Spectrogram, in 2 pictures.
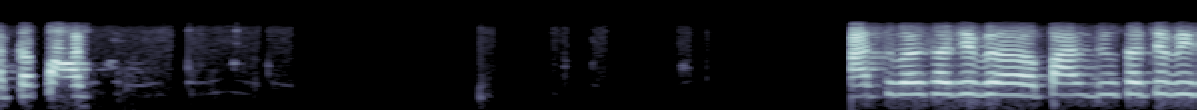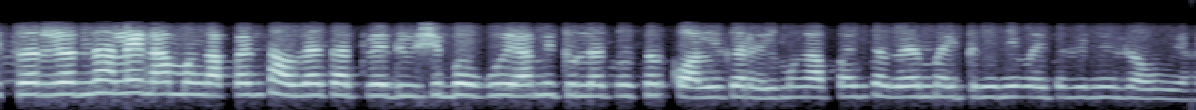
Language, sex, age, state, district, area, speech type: Marathi, female, 30-45, Maharashtra, Solapur, urban, conversation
